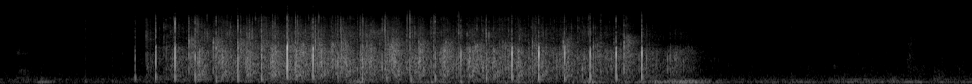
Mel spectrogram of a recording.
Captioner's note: applause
